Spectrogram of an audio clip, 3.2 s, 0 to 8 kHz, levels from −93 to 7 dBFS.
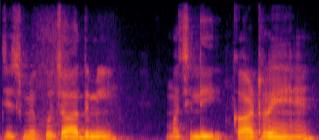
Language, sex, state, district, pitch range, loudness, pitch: Hindi, male, Uttar Pradesh, Shamli, 115-140 Hz, -17 LUFS, 125 Hz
